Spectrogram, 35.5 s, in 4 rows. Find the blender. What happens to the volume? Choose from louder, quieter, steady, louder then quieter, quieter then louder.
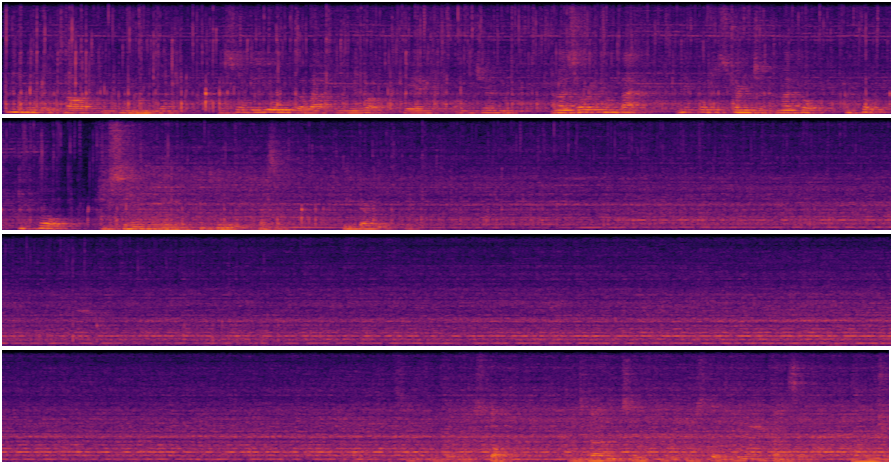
louder.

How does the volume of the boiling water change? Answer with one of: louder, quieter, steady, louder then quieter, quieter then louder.
quieter.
